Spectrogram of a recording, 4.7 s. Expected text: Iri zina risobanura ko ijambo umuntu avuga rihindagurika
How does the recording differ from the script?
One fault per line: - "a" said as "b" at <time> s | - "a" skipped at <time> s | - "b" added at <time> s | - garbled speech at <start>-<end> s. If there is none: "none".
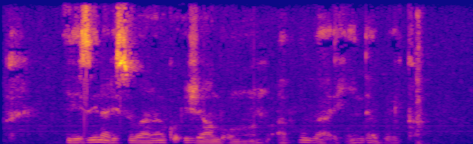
none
